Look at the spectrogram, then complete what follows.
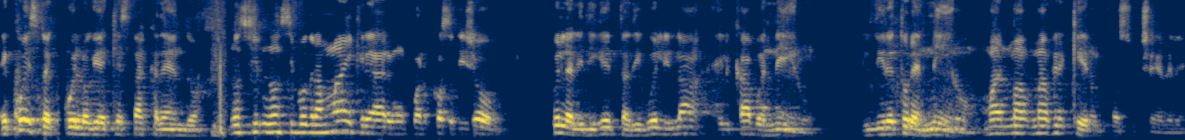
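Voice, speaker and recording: Big swings in loudness mark this man's normal speaking voice, fairly high in pitch, with lively intonation at a moderate pace. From Rome, Italy. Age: 30s. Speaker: chef and rapper. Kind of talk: interview.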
